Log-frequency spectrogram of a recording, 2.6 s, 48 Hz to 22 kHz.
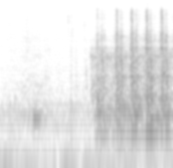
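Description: An Autopilot Mach 3 quilting machine bastes along the bottom edge of a quilt at three stitches per inch, starting with faint clicks and then breaking into a busier, rapid mechanical rattle.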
